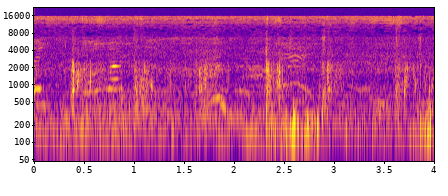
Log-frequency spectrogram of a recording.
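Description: Faint voices talking in the background, with light footsteps on gravel.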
